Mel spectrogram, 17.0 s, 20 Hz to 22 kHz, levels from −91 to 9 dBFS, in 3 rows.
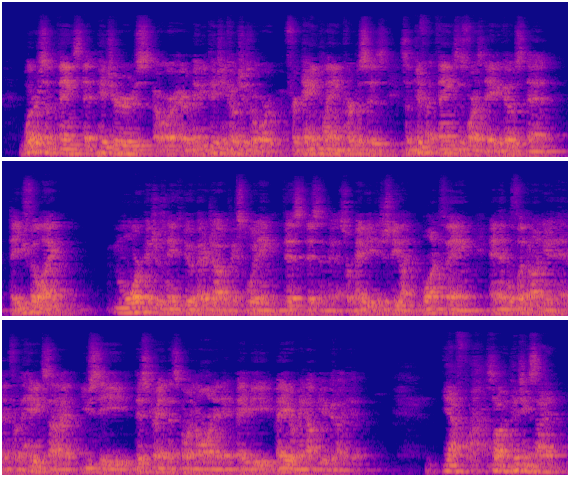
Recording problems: off-mic speech; far
wrong speed, natural pitch; too fast; 1.6 times normal speed
room echo; noticeable; dies away in 0.5 s
garbled, watery; slightly; nothing above 14.5 kHz

